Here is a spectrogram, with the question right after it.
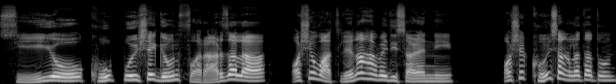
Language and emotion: Goan Konkani, surprised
